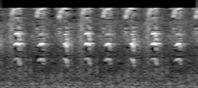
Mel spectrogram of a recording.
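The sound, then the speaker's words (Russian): A red wolf gives a rapid, even series of about nine short, squeaky yelps, each blending a thin whistling tone with a lower voiced note, a call with two fundamental frequencies, with no other sounds. “Это не уникально для красного волка. С двумя основными частотами кричат и домашние собаки, и серые волки, и некоторые обезьяны”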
